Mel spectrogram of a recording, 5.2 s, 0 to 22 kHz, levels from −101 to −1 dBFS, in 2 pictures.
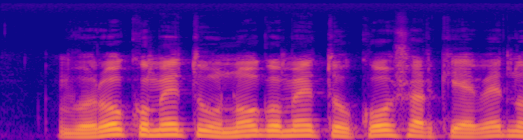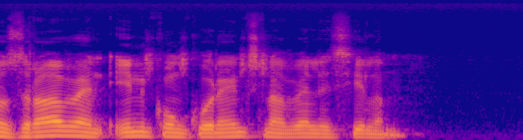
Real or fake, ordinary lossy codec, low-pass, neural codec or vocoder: real; none; 19.8 kHz; none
